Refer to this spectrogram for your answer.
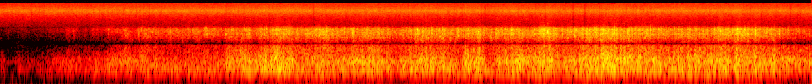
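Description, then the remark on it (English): A huge helicopter landing on a sandy beach to offload supplies during an oil spill response: its heavy engine roar swells over the first couple of seconds, then holds as a loud, steady rumble with a thin high whine running above it, no voices. “The huge chopper lands on a sandy beach to offload supplies.”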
